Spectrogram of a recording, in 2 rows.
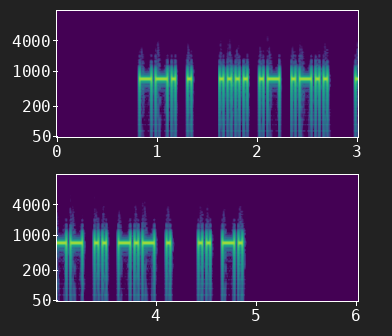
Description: Morse code, heard as a keyed tone, about 30 wpm, 700 Hz. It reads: GE HAL MIKE IN
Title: K1USN SST QSO Practice - 30wpm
